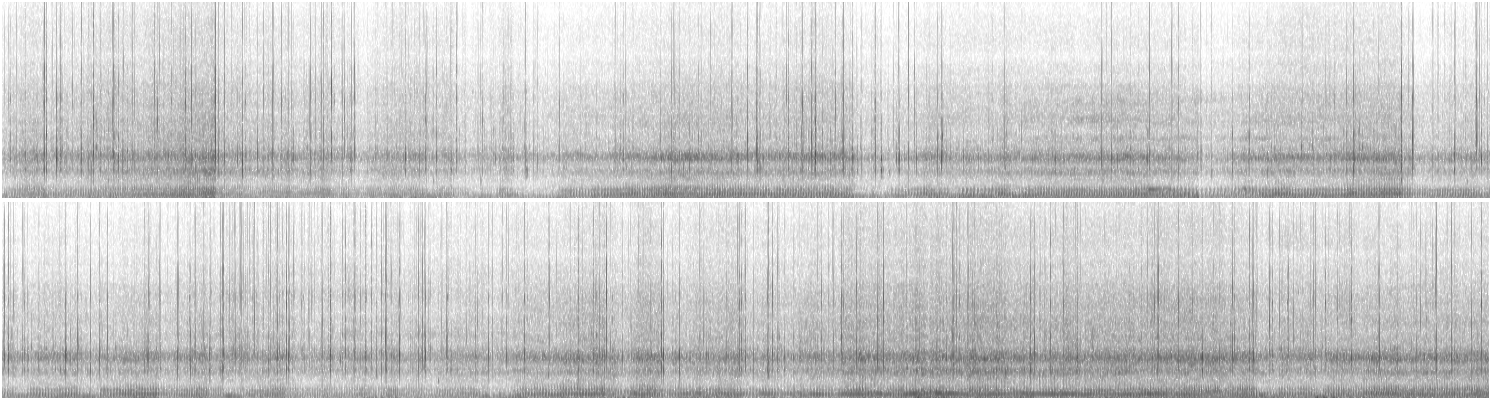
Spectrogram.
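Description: Off-road dirt bike engine being ridden hard, revving up and down, its pitch rising and falling over and over.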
